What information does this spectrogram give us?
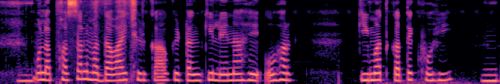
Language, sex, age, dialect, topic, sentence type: Chhattisgarhi, female, 18-24, Northern/Bhandar, agriculture, question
